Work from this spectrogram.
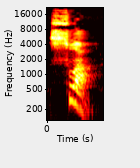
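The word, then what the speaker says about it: soie: இப்படியாக ஓ இ என்ற சத்தம் வரும் பொழுது உவா என்று உச்சரிக்கணும்.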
